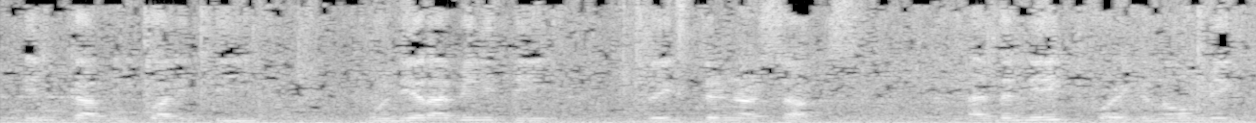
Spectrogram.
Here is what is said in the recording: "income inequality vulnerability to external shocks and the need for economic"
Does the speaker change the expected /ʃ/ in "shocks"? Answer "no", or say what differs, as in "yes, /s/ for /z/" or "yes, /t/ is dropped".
yes, /s/ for /ʃ/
